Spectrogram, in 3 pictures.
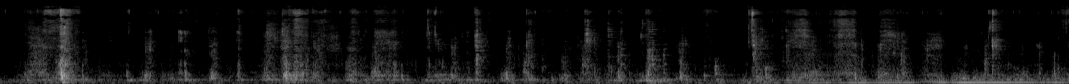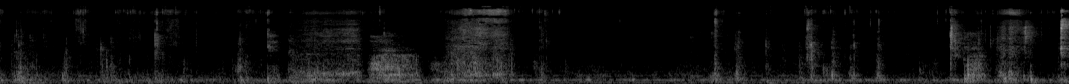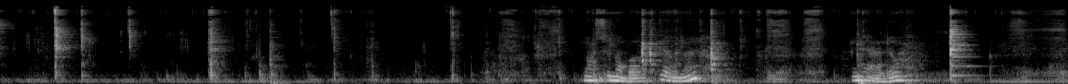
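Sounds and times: wet chewing and lip smacks: 17.6 - 27.1.

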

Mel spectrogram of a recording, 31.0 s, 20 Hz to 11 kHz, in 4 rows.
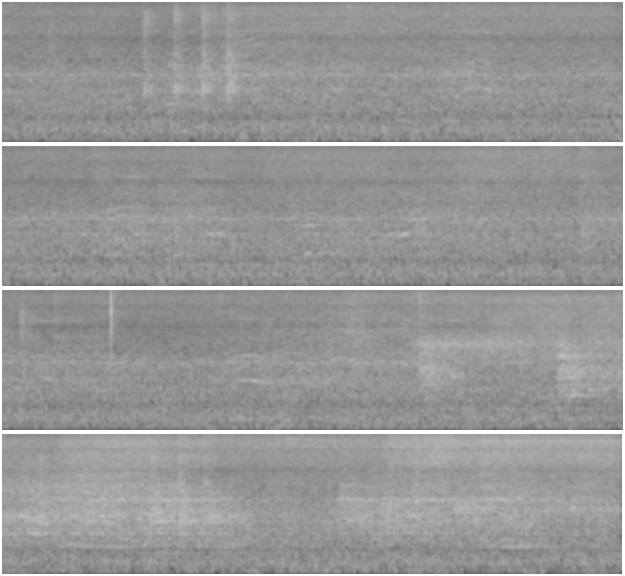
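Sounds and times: hissing machine noise: 0.0 - 31.0
robot and conveyor running: 17.1 - 31.0.

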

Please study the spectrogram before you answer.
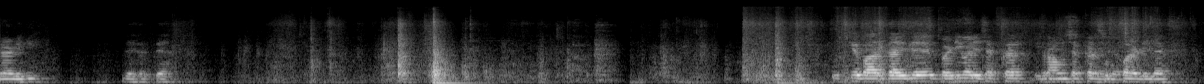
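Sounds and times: cardboard rustling and scraping: 6.4 - 12.0.

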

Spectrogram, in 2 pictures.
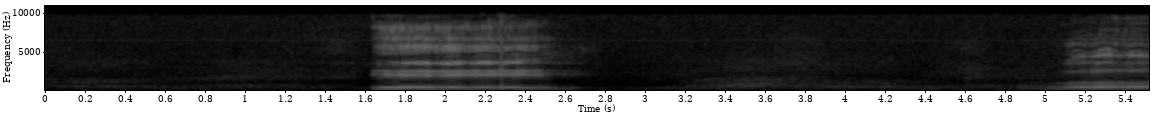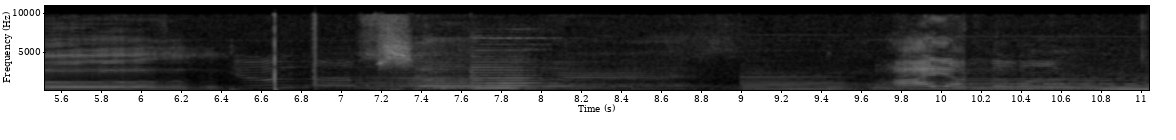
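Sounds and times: congregation singing faintly: 0.0 - 11.0
woman singing long note: 9.5 - 11.0.

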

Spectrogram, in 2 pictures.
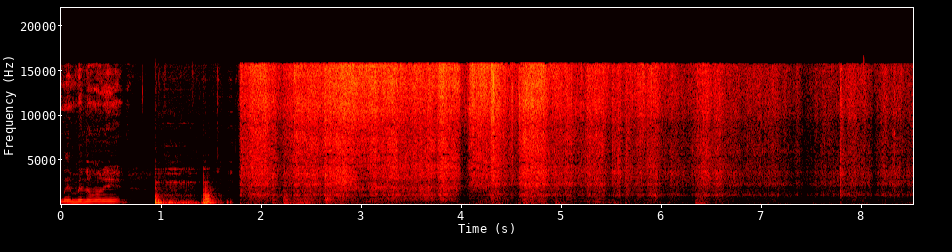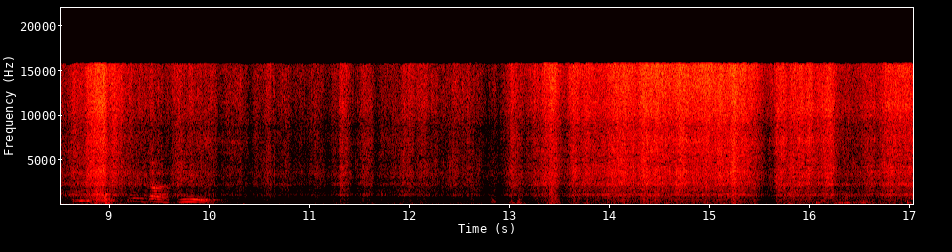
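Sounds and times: packaging rustling and crinkling: 1.7 - 17.0.

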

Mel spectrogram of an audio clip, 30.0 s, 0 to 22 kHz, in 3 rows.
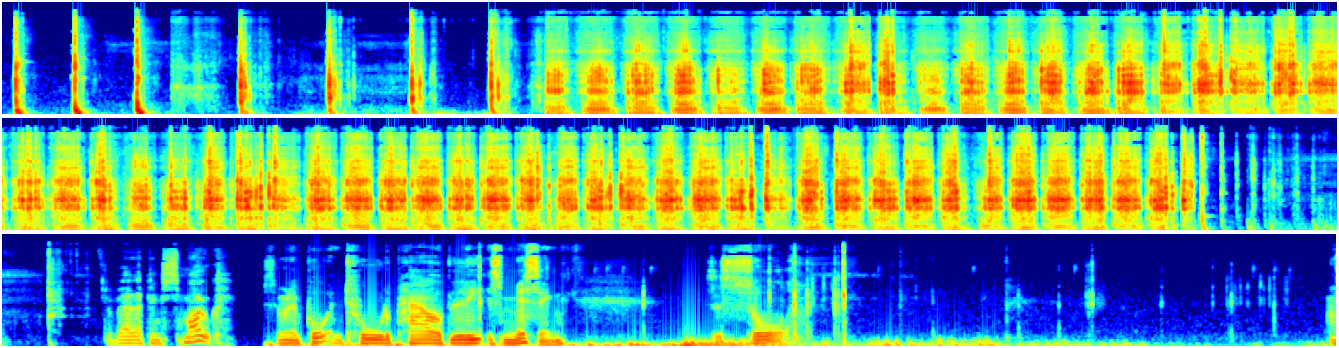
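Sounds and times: wooden spindle squeaking and grinding: 3.7 - 19.5.

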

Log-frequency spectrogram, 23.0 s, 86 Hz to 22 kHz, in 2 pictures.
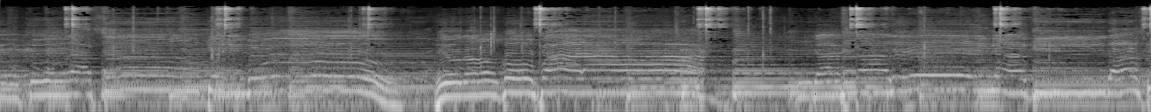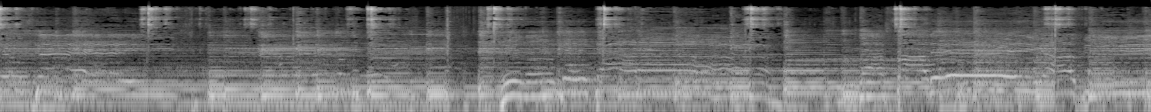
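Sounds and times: tambourine jingling: 0.0 - 4.1, 5.4 - 6.0, 6.8 - 7.6, 8.3 - 23.0
people singing: 0.0 - 4.5, 8.2 - 13.2, 20.1 - 23.0
acoustic guitar: 0.0 - 23.0.

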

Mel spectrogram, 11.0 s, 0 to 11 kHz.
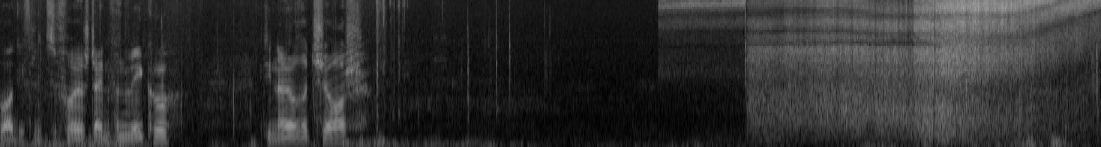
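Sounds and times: firework fountain hissing: 6.6 - 11.0
firework fuse fizzing: 6.6 - 11.0.

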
